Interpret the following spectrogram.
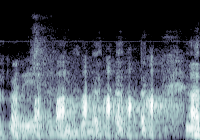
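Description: A man chuckling: a quick run of short laughs that trails off near the end.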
